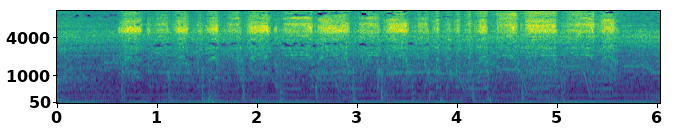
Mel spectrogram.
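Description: The slow stock 9 kg steering servo of a VRX Blast BX RC car driving the front wheels back and forth, its gears and motor buzzing in a quick series of short bursts for about five seconds.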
